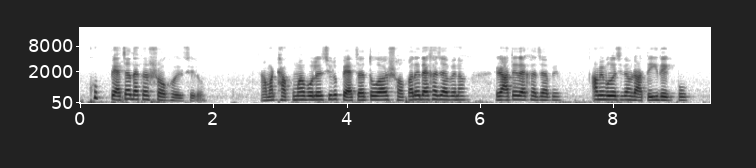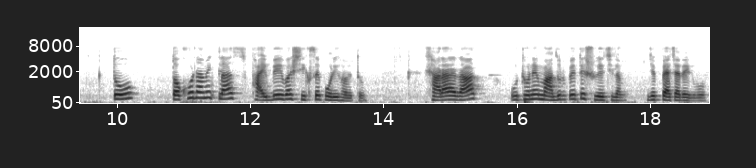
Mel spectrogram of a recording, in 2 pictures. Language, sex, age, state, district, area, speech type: Bengali, female, 60+, West Bengal, Paschim Bardhaman, rural, spontaneous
